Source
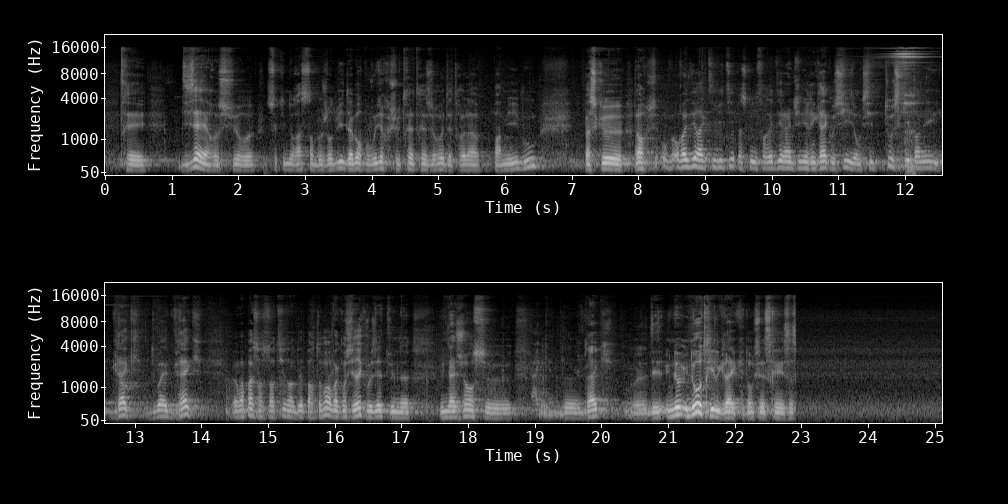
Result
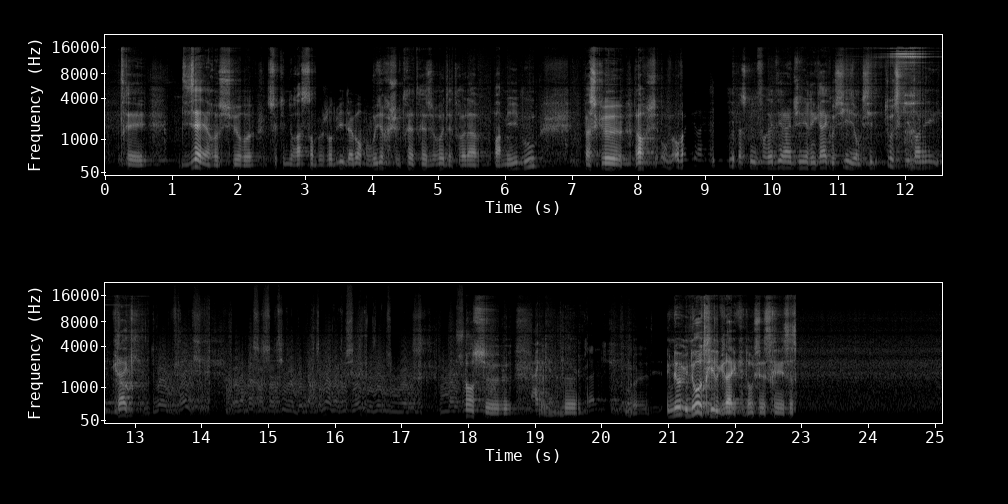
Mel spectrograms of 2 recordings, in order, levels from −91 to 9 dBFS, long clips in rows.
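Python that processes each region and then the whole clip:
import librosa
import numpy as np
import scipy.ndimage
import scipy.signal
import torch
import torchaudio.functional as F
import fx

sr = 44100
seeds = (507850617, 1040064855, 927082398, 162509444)

y = fx.chain(x, sr, fx.lowpass(hz=2200.0, slope=12),
    fx.peak_eq(hz=120.0, db=-5.5, octaves=1.2),
    fx.band_widen(depth_pct=40), at=(3.17, 4.02))
y = fx.chain(y, sr, fx.gate_flip(shuts_db=-24.0, range_db=-32),
    fx.cabinet(low_hz=190.0, low_slope=24, high_hz=5200.0, hz=(190.0, 300.0, 760.0, 3600.0), db=(9, 4, 5, -4)),
    fx.band_squash(depth_pct=40), at=(8.67, 9.42))
y = fx.chain(y, sr, fx.transient(attack_db=0, sustain_db=8),
    fx.tremolo_shape(shape='saw_up', hz=2.2, depth_pct=65),
    fx.tube_stage(drive_db=41.0, bias=0.65), at=(13.22, 17.98))
y = fx.chain(y, sr, fx.gate_flip(shuts_db=-25.0, range_db=-42),
    fx.sustainer(db_per_s=51.0), at=(19.63, 21.0))
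y = fx.level_steps(y, sr, step_db=10)
y = scipy.signal.sosfilt(scipy.signal.butter(2, 1200.0, 'highpass', fs=sr, output='sos'), y)
y = fx.notch(y, sr, hz=5800.0, q=18.0)
y = y * librosa.db_to_amplitude(1.0)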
